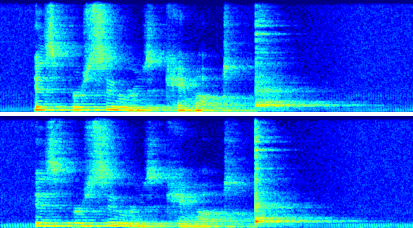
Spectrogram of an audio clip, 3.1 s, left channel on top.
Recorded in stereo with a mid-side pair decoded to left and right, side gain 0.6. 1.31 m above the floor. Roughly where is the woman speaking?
Ahead left.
